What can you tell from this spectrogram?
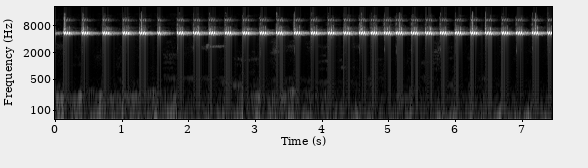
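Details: Jangkrik giving a loud, clear chirp: bright high-pitched pulses repeated evenly several times a second throughout, with a soft low hum and faint background noise.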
